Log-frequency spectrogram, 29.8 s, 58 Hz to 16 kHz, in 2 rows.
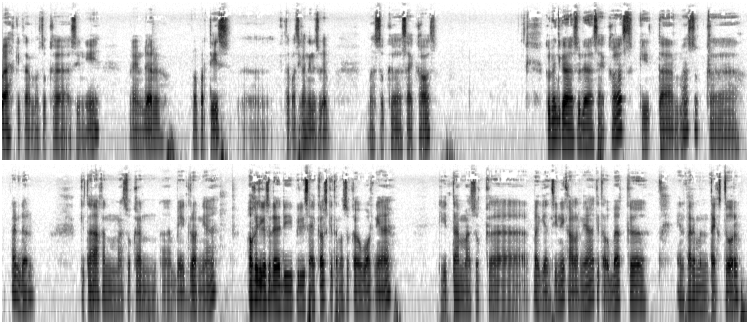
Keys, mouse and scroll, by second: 1.2 click, 5.6-8.7 drag, 12.3-14.2 ctrl+middle drag, 14.2 z, 19.5 click, 22.6 click, 26.6-29.6 drag.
